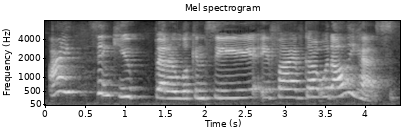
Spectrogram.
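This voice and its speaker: A woman voicing a blunt, scheming schoolgirl in a storybook reading, with flat, offhand delivery in a roomy space. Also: high-pitched, a little slow. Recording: roomy echo.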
